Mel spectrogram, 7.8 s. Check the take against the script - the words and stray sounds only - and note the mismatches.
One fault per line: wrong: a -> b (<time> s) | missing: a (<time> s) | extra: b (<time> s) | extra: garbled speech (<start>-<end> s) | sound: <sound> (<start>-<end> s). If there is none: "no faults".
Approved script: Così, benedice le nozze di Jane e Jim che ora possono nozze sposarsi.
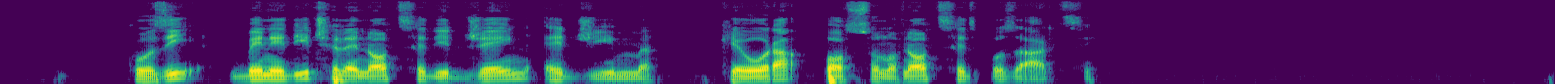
no faults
